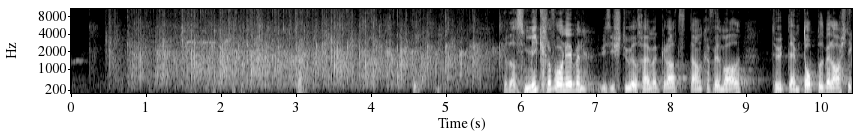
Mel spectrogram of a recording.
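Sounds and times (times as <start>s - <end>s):
audience applause: 0.3s - 6.0s
speech: 4.6s - 5.0s, 5.8s - 10.4s.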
